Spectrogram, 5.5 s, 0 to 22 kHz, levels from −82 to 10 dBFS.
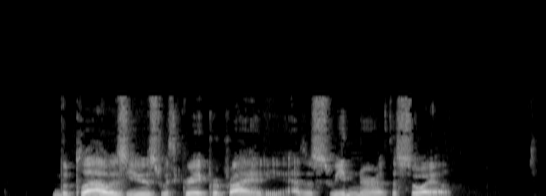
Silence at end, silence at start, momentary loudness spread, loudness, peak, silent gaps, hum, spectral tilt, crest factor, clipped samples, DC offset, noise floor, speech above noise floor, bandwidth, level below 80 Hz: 0.95 s; 0.55 s; 15 LU; -19 LUFS; -2 dBFS; none; none; -5 dB/octave; 18 dB; under 0.1%; under 0.1%; -81 dBFS; 62 dB; 11.5 kHz; -66 dBFS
